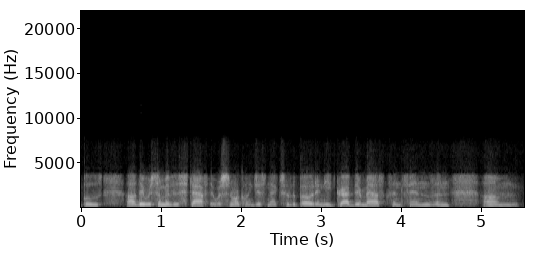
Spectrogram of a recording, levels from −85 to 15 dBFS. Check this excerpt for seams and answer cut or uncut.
uncut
